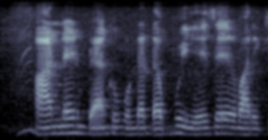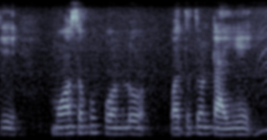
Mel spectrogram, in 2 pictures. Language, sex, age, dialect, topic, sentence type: Telugu, male, 56-60, Southern, banking, statement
